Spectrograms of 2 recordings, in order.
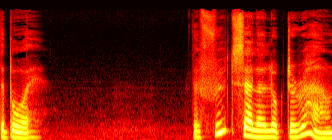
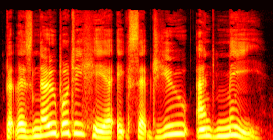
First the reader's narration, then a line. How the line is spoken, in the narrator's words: he said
